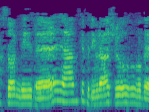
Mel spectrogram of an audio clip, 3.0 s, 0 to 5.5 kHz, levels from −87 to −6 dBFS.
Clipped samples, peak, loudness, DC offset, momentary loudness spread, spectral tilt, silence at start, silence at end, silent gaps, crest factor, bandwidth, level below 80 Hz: under 0.1%; -8 dBFS; -20 LUFS; under 0.1%; 6 LU; -9 dB/octave; 0 s; 0 s; none; 12 dB; 4.9 kHz; -62 dBFS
